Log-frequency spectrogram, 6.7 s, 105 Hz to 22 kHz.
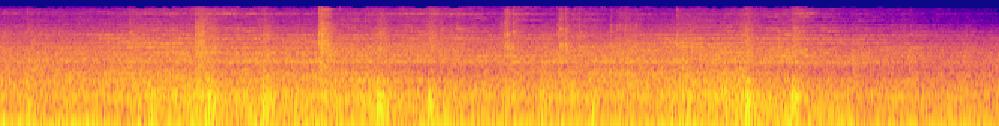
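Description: DR1A diesel multiple unit rolling past at low speed as it pulls away, with a steady low rumble and irregular sharp wheel clacks over the rail joints.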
